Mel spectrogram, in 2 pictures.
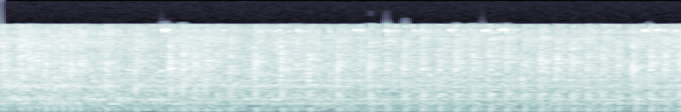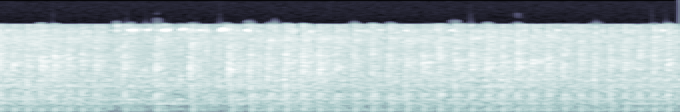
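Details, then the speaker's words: Small air compressor engine after head and valve seat cleanup and oil change, muffler off, on choke: rough, surging and stumbling instead of holding speed; erratic running, owner suspects governor or carburetor. "there could be a problem with the governor cuz uh it's just like you can see what it's doing I don't know exactly how these uh compressors are controlled"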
